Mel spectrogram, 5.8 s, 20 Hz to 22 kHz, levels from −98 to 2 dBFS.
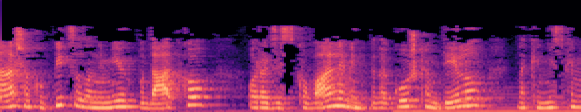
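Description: From the very start, the speech carries a mix of codec artefacts heard together, with nothing above 8.3 kHz. That mix of artefacts sounds like transcoding between lossy codecs, likely a low-bitrate MP3 passed through something like WMA and back into MP3, with each pass piling its own damage onto the last.

At 3.88 s, mains hum comes in and stays until the end: a steady 60 Hz tone sitting about 15 dB below the speech. It's the kind of buzz you'd expect from a ground loop or a transformer leaking power-line noise into the signal path.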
